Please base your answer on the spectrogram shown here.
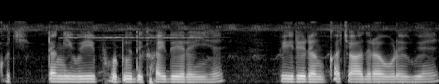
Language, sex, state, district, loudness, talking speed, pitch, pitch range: Hindi, male, Uttar Pradesh, Budaun, -15 LUFS, 205 wpm, 125 Hz, 125-130 Hz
